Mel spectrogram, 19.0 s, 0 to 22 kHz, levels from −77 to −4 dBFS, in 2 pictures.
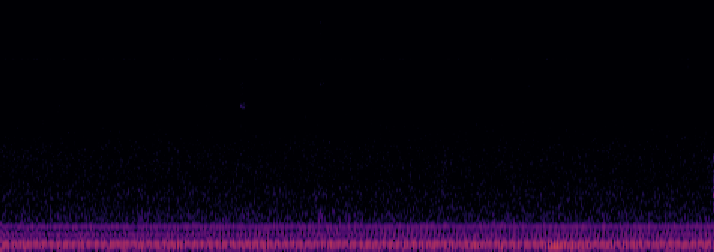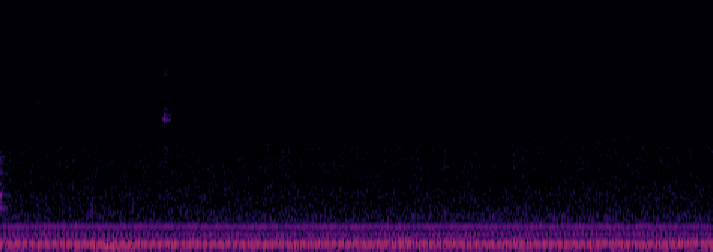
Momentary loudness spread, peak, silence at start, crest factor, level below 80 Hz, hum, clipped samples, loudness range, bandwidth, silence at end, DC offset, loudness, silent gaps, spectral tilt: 1 LU; -36 dBFS; 0 s; 14 dB; -56 dBFS; none; under 0.1%; 1 LU; 16.5 kHz; 0 s; under 0.1%; -51 LUFS; none; -5.5 dB/octave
